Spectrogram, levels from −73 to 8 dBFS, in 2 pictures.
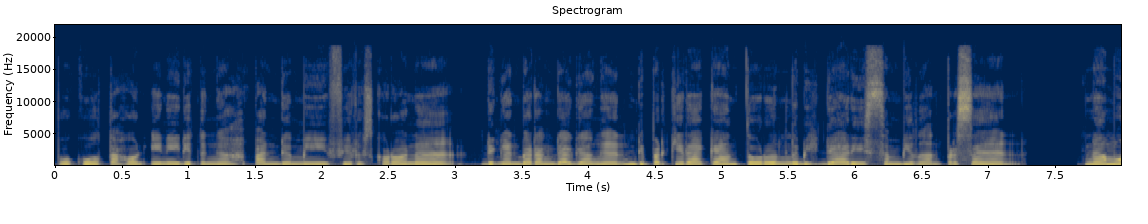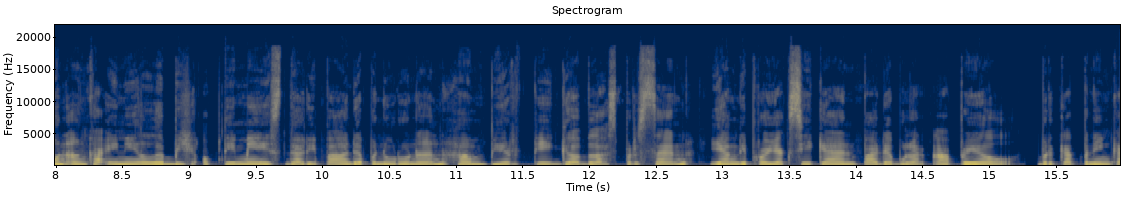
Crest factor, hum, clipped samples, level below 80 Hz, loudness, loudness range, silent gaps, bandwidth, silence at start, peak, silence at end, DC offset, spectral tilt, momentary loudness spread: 14 dB; none; under 0.1%; -54 dBFS; -16 LUFS; 2 LU; 7.28-7.67 s, 15.27-15.37 s; 19 kHz; 0 s; -2 dBFS; 0 s; under 0.1%; -5.5 dB/octave; 6 LU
